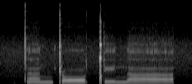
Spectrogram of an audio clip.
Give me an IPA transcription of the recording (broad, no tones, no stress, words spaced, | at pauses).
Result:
tãnʈɔ ǃena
